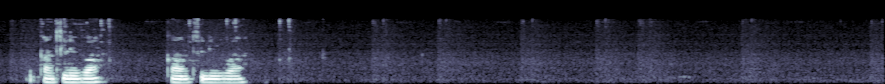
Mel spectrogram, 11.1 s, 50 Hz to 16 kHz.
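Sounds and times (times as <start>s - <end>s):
person speaking: 0.4s - 1.4s, 2.1s - 3.1s
computer mouse clicking: 1.2s - 1.5s, 2.8s - 5.8s, 7.4s - 8.4s.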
